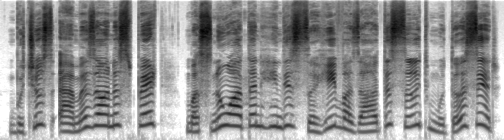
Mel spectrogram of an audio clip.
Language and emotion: Kashmiri, surprised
